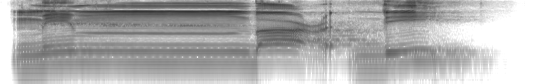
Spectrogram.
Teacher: نون ساکن کے بعد حرف با ہے لہذا اقلاب ہوگا یعنی نون کو میم سے بدل کر ادا کریں گے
